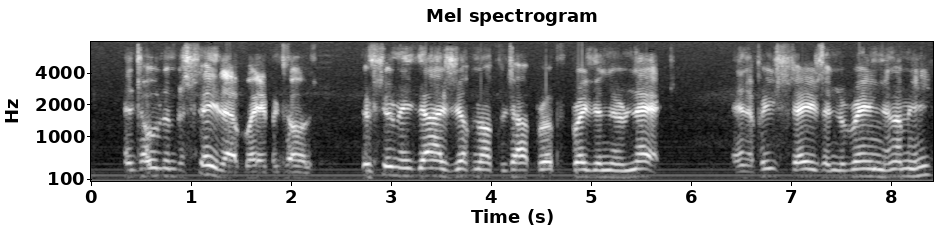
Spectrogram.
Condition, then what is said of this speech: Throat cancer. I'm alive and well, but my speech is not the best.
